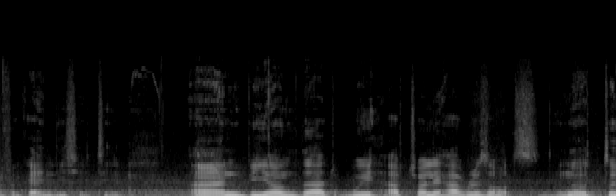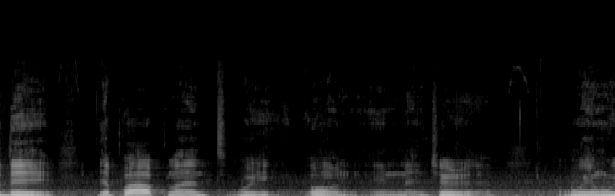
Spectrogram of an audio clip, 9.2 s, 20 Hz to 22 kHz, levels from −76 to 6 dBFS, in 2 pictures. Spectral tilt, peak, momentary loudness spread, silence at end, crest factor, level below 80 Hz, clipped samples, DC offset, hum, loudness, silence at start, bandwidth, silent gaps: -7.5 dB/octave; -14 dBFS; 17 LU; 0 s; 16 dB; -46 dBFS; under 0.1%; under 0.1%; none; -29 LUFS; 0 s; 15 kHz; none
